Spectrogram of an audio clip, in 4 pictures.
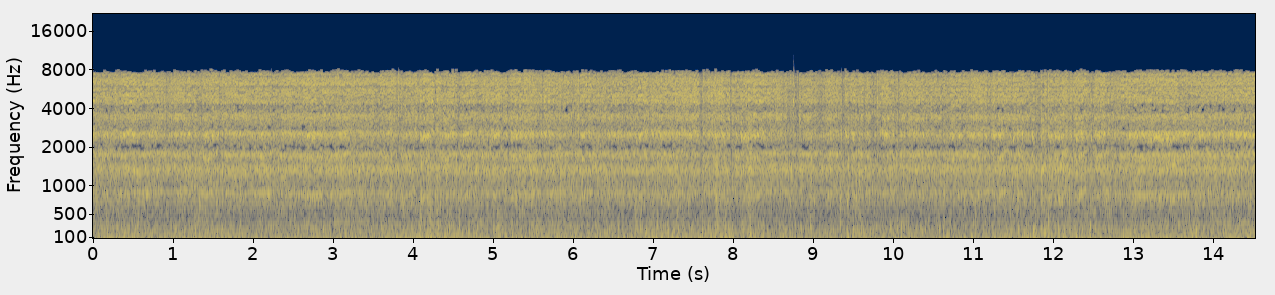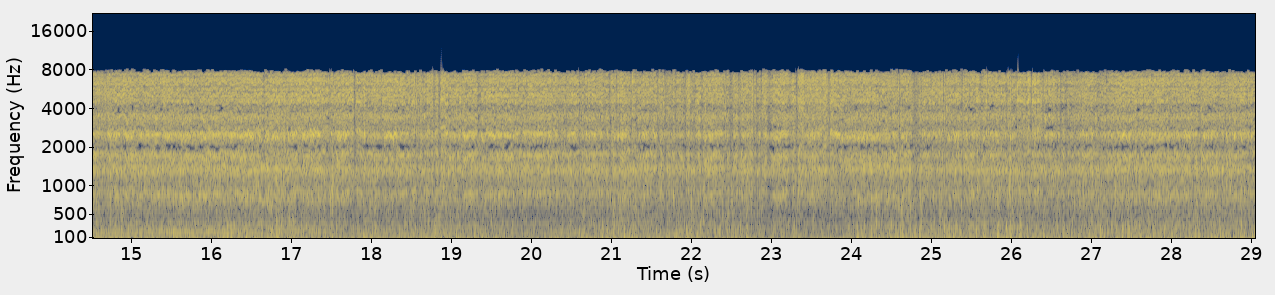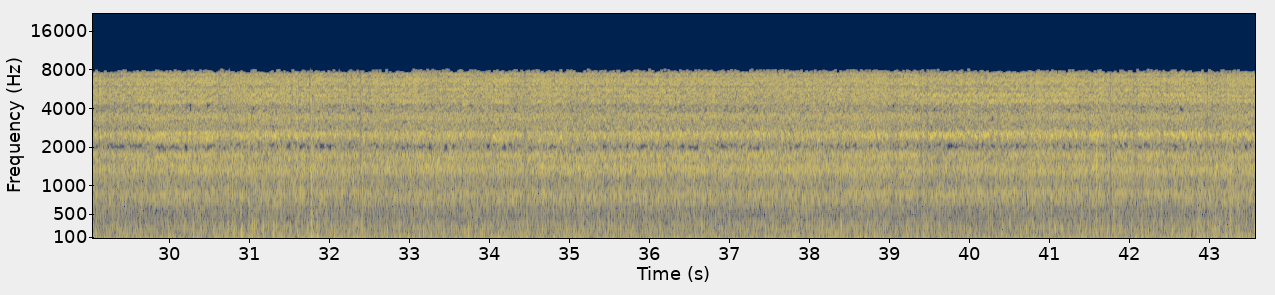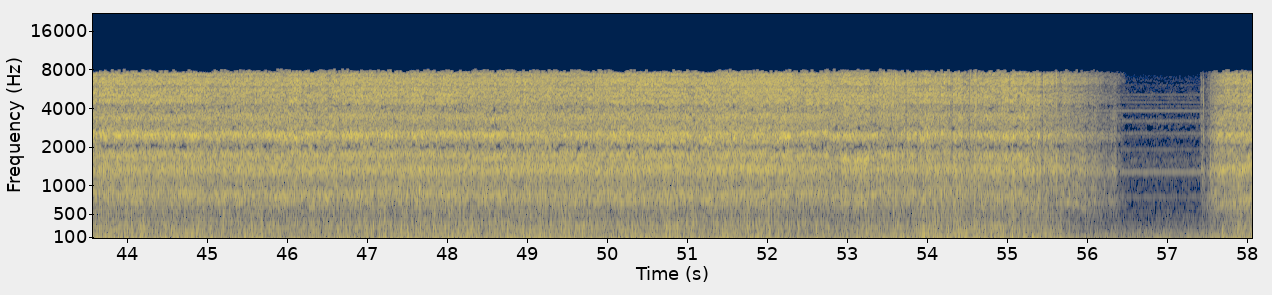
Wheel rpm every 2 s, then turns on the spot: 230, 230, 230, 230, 230, 230, 220, 220, 230, 230, 230, 230, 230, 230, 220, 220, 220, 210, 210, 220, 230, 230, 230, 220, 220, 210, 220, 170, 30.
none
